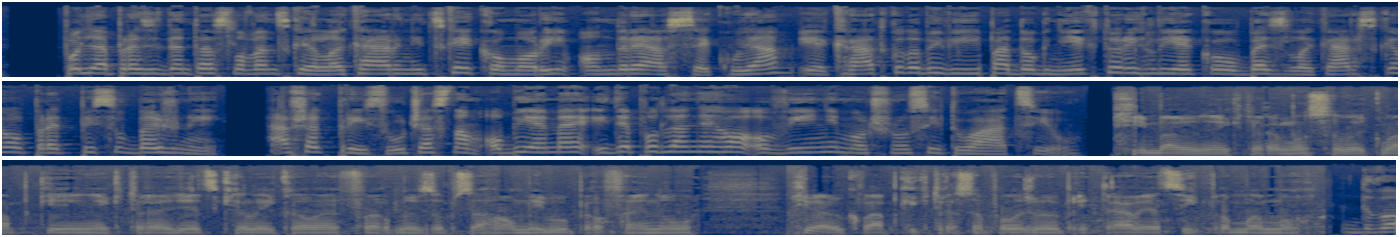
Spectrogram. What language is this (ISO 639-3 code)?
slk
